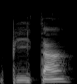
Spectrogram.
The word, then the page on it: pìitañ: apatani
